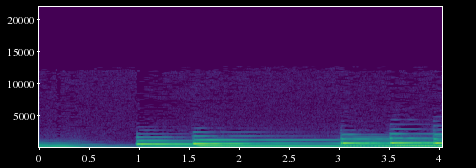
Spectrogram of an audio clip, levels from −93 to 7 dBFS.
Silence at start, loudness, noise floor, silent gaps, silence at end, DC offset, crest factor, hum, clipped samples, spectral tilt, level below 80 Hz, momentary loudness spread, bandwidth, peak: 0 s; -25 LUFS; -54 dBFS; none; 0 s; under 0.1%; 16 dB; none; under 0.1%; -10 dB/octave; -64 dBFS; 15 LU; 3.6 kHz; -8 dBFS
